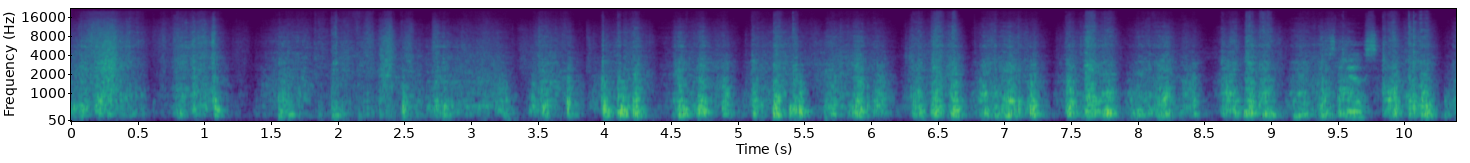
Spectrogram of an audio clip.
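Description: A hand plane shaving across the grain of a wooden workbench top being re-flattened, with repeated rhythmic rasping strokes, loud and close, one after another.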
